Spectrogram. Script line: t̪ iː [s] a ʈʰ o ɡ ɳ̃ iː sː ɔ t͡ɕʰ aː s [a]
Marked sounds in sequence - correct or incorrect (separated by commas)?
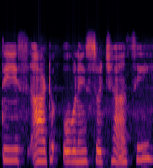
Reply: correct, incorrect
